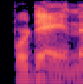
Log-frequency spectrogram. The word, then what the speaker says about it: Bourdain: But my next review, it comes from Anthony B., and I can only assume that is the late Anthony Bourdain? Bourdain. That's how his name is pronounced.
